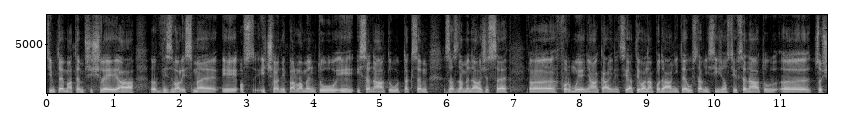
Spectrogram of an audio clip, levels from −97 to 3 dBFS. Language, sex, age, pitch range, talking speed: Czech, male, 40-59, 100-110 Hz, 150 wpm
